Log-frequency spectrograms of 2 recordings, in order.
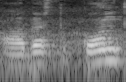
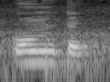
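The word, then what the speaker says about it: Auguste Comte: पुस्तकों में हमारी में कोंट, कांटे, कांट, अगस्त कांट इस तरह से लिखा हुआ मिलता है। वस्तुतः वो उच्चारण और लिखने की दृष्टि से सही नहीं है, तो इनका शुद्ध उच्चारण संक्षेप में ऑगस्ट कोंत होता है।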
